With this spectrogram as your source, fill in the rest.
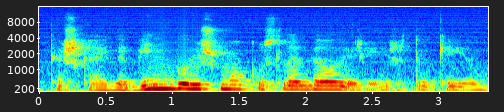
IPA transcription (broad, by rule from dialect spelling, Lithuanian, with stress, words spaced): kɐʃˈkɑː ɪ ˈɡɑːmʲɪnt ˈbʊw ɪʃˈmuɔkʊs lˠɐˈbʲɛʊ ɪr ɪr ˈtuɔkʲɛ jɛʊ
